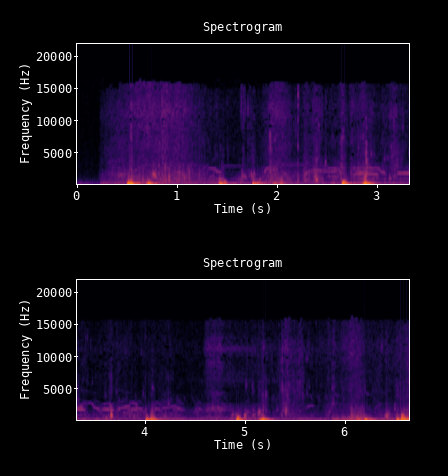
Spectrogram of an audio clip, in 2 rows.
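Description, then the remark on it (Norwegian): Steady, rhythmic oar strokes of a man rowing a boat on a calm fjord in Bindalen, Helgeland, Norway, recorded in 2009, each pull a soft knock and splash, repeating about once a second, with faint bird calls chirping in the background. “Fjorden ligger blank, bare lyden av fugl å høre, og åretakene fra rokaren, mannen til vår forteller,”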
